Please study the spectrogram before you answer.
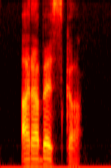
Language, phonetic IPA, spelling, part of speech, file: Polish, [ˌaraˈbɛska], arabeska, noun, Pl-arabeska.ogg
